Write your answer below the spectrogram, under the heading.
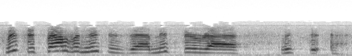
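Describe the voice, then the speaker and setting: An actress playing a wry, teasing housewife with a homey manner in a 1940s radio comedy. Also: female voice, high voice, moderate pace, phone-quality sound, lightly acted. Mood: teasing, friendly. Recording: scratchy, very noisy 1940s radio recording.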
